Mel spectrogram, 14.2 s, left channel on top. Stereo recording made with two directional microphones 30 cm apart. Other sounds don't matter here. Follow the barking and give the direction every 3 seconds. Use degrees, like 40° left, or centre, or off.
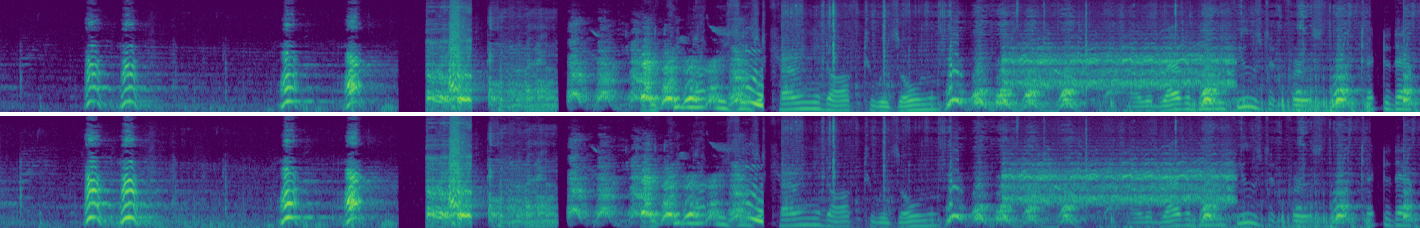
40° right, centre, 30° left, 40° left, 50° left.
